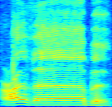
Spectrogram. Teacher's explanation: لہم العذاب یہاں وقف کریں گے تو عذاب پڑھیں گے، با ساکن تو ہے لیکن حرف قلقلہ ہے تو یہاں جو ہے وہ با ساکن کو قلقلہ کے ساتھ یعنی آواز لوٹتی ہوئی محسوس ہونی چاہیے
